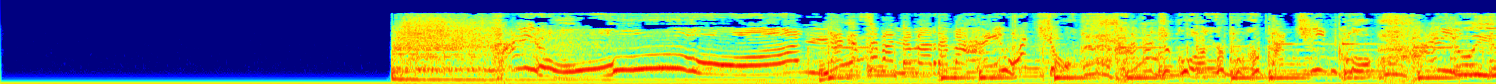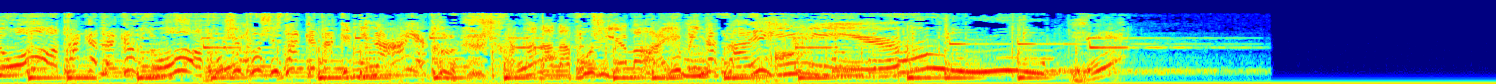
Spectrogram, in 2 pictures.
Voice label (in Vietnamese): Nhac chuong noi nhanh chipmunks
